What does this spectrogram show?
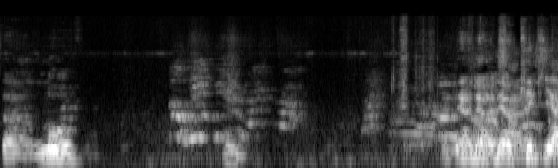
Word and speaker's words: Louisville: it Louisville I just found out I've been pronouncing it wrong for for years I've been calling it Louisville it's uh Louisville you know they'll kick you out the city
